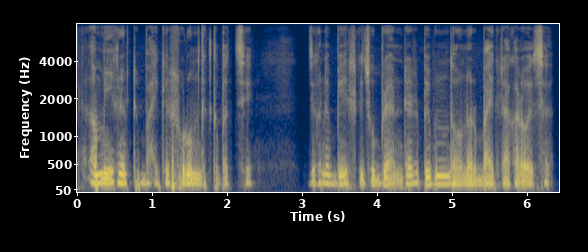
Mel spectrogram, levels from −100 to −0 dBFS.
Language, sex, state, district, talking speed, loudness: Bengali, male, West Bengal, Darjeeling, 150 wpm, -20 LUFS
